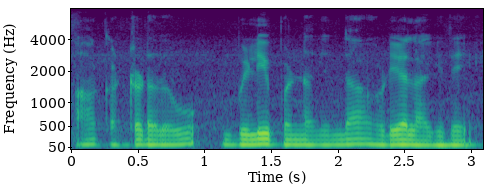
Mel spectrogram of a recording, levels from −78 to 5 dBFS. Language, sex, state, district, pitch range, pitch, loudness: Kannada, male, Karnataka, Bangalore, 100-110 Hz, 105 Hz, -16 LUFS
